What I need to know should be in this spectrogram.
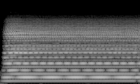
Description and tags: real master accordeon
accordeon, instrument, master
